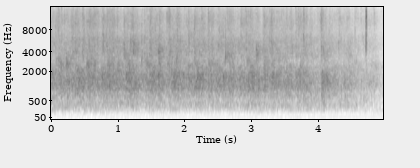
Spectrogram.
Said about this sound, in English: yes, you can clap for that as well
